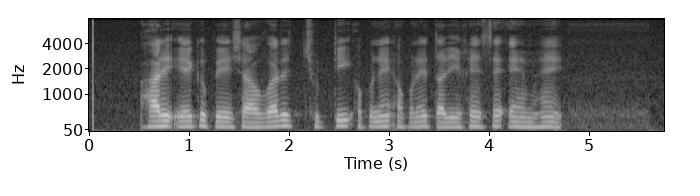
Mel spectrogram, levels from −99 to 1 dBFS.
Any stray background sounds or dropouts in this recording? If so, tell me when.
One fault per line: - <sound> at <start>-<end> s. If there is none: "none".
none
